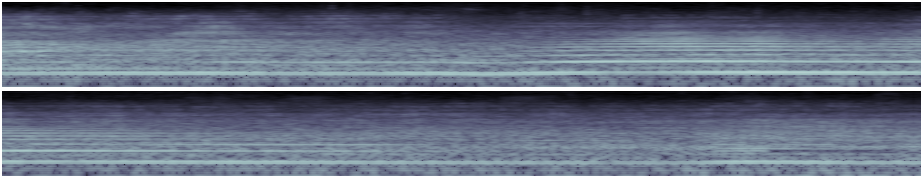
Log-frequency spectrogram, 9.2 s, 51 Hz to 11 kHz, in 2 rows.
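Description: Pitts S-2S aerobatic biplane engine drones steadily during a display flight, its propeller pitch rising and falling as it maneuvers, heard continuously and fairly loud with no talk.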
